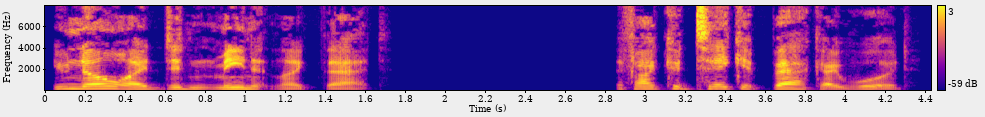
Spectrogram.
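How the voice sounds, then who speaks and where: A man's voice: lively intonation, normal speed, dry recording, close to an everyday voice. A man reading an audiobook, voicing a vulnerable, emotional woman who worries about losing the people she loves. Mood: tearful. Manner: wobbly, raised pitch, soft.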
